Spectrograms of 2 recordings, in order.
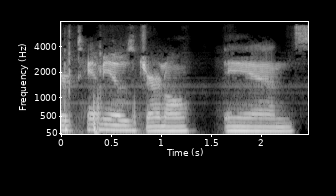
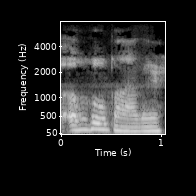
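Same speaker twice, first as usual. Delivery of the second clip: put-on gloomy donkey voice. Answering a joke about a depressed horse: Eeyore voice. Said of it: "'Cause he's like Eeyore".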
